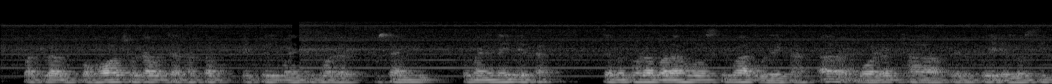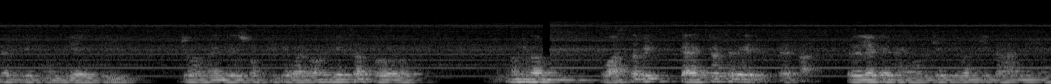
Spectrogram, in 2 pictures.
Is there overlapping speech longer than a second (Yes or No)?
No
